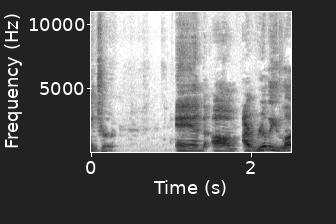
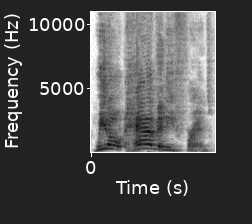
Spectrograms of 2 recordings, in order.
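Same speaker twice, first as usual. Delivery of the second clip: retold complaint; 7 semitones higher, 6 dB louder than usual. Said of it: "And he goes".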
